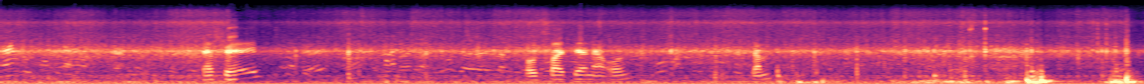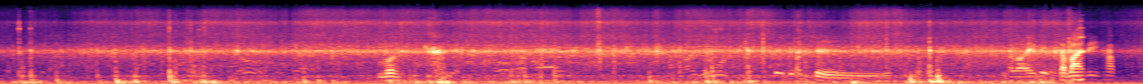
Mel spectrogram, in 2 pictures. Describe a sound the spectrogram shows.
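Adult men and women chat with one another outdoors.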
